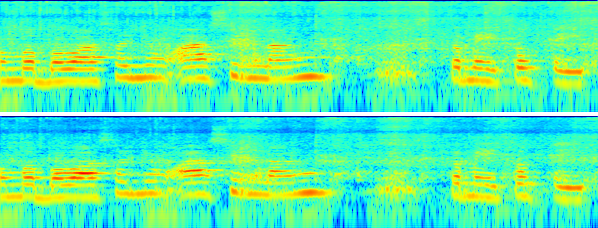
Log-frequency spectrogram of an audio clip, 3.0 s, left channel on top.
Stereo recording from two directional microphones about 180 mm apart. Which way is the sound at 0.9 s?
20° left (ahead or behind).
